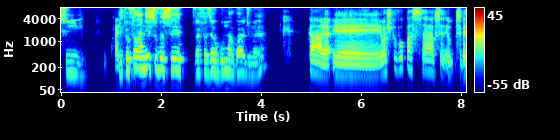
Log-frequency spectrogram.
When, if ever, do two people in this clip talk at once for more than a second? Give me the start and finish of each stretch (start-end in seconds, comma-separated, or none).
none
